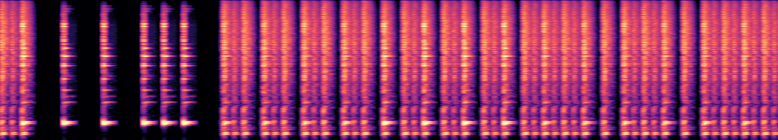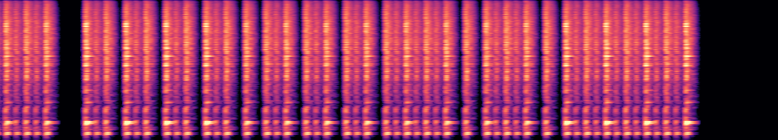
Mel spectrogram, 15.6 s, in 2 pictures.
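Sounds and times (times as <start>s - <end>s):
drum flam tap: 0.0s - 14.8s.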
